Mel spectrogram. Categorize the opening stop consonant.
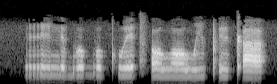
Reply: plain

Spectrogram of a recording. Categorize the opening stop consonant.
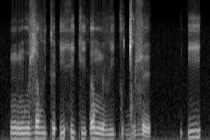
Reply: plain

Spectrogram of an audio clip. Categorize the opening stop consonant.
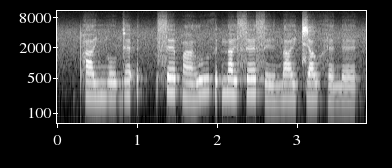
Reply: aspirated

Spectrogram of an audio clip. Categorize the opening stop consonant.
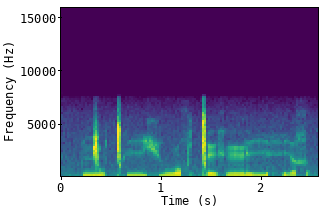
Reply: click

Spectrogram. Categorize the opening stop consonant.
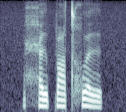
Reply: plain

